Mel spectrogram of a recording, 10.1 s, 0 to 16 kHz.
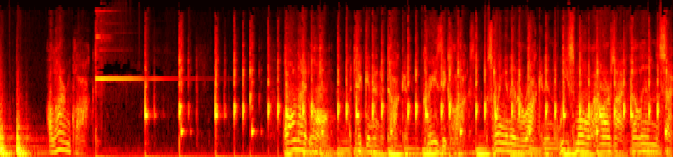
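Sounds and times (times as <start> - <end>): high bell tone: 1.4 - 3.1
wood block clicks: 2.2 - 10.0.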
